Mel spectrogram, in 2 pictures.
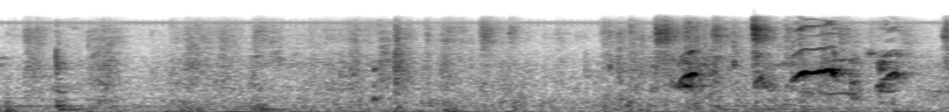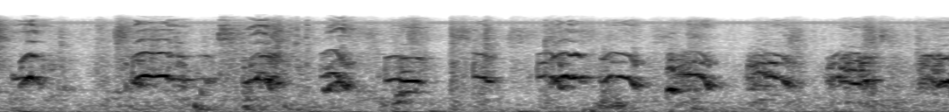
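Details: Three-and-a-half-week-old Saint Bernard puppies: a low rumbling background for the first few seconds, then a run of thin, wavering whimpers and squeaky yips that keep going, closely spaced, to the end.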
